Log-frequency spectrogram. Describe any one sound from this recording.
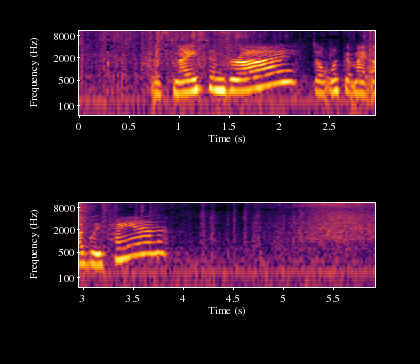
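Parchment paper crinkles and rustles.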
